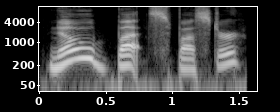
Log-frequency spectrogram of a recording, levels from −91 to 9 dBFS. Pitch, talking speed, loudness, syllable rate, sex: 215 Hz, 110 wpm, -16 LUFS, 2.8 syllables/s, female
